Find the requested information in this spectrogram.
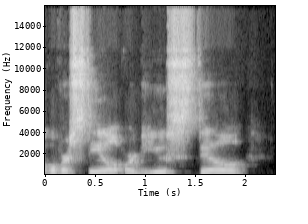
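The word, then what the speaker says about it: Stihl: So it's kind of funny because they're telling me at the booth that it's pronounced Still.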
